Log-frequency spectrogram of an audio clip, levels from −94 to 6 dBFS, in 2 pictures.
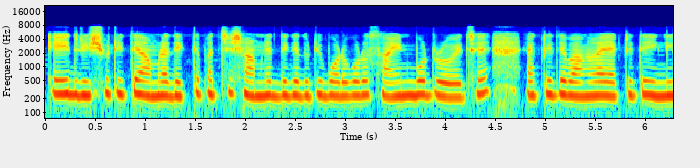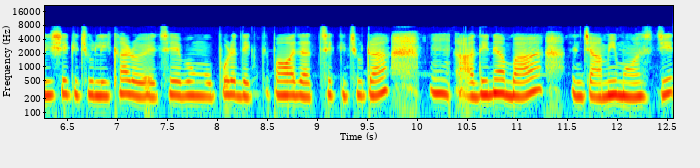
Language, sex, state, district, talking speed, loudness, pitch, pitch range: Bengali, female, West Bengal, Dakshin Dinajpur, 140 wpm, -14 LUFS, 240 Hz, 230-255 Hz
